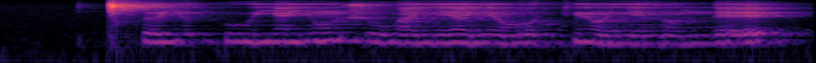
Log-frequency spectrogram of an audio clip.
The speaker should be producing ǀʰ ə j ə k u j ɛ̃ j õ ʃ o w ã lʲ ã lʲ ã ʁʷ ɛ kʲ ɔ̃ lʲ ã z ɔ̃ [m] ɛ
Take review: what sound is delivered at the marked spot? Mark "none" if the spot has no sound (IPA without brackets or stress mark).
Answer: n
